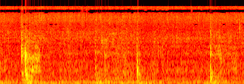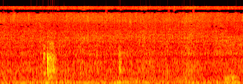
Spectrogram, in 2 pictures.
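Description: Onion, green chilli, ginger, garlic and curry leaves sizzling in a pan as they are stirred and turned, with a steady frying hiss and a handful of sharp knocks of the stirring utensil against the pan.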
